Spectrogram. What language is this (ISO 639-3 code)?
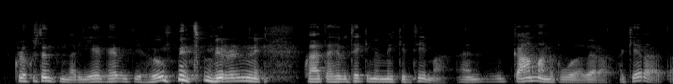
isl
